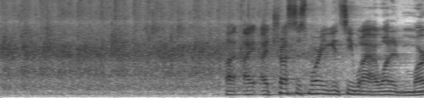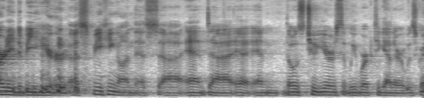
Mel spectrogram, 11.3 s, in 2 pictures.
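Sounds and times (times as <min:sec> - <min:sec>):
audience applause: 0:00.0 - 0:04.8
speech: 0:03.0 - 0:11.2
laughter: 0:05.9 - 0:07.4.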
